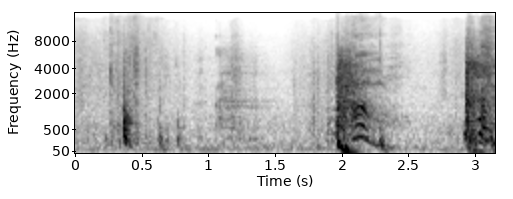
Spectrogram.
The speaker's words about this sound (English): Don't you ever hit me. She just slapped him. He slapped her back. Hard.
